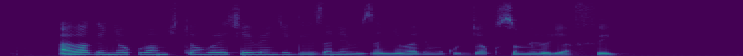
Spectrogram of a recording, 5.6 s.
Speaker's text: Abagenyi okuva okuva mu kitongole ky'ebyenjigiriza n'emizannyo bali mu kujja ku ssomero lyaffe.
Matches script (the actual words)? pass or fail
fail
